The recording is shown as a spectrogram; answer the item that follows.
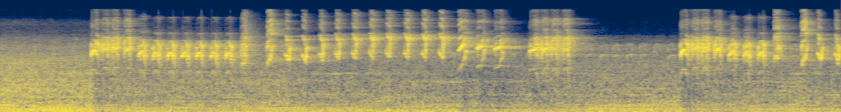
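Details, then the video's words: Kept long-tailed shrike of Sapudi type, said to have learned sounds like kuntilanak, church and thunder, sings fast, high chattering phrases of sharp notes in rapid, varied bursts suggesting mimicry. "suara kuntilanak nyambung gereja petir materi mewah gacor"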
